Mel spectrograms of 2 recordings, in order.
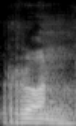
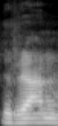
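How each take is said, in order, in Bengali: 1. স্বরধ্বনিটি হ্রস্ব, 'o' এর মতো, আলিফ নীরব। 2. স্বরধ্বনিটি টেনে দীর্ঘ উচ্চারিত হয়, 'aa' এর মতো। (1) "বলতে হবে রন" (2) "রান বলা যাবে না"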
